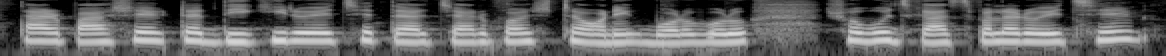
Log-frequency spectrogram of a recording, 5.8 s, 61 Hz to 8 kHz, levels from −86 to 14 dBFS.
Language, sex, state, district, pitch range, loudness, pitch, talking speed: Bengali, female, West Bengal, Cooch Behar, 215-240 Hz, -12 LUFS, 220 Hz, 135 wpm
